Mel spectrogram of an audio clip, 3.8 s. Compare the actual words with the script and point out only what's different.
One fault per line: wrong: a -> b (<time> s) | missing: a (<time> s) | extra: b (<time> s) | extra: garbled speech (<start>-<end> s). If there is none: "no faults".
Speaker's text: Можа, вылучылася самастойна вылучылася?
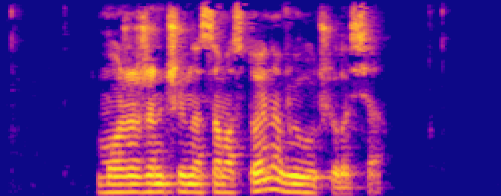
wrong: вылучылася -> жанчына (1.1 s)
